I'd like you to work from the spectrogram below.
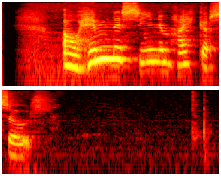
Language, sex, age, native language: Icelandic, female, 10, Icelandic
